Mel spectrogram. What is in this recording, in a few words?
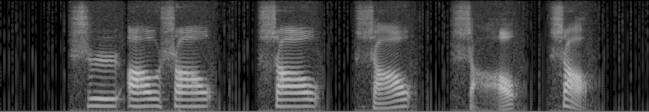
"shao", Chinese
